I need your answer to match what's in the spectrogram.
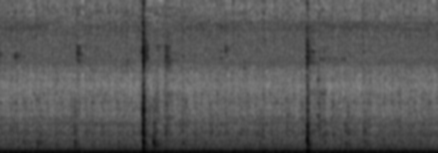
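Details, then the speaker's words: Dodge at idle: steady idle broken by occasional sharp clunks, about two in seven seconds, not tied to engine beat; owner locates clunking in the rear end and suspects the rear end is going. "clunking located in rear end, rear end is going"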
